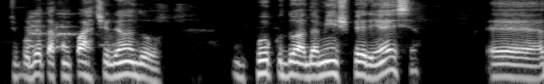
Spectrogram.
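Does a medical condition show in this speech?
No.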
